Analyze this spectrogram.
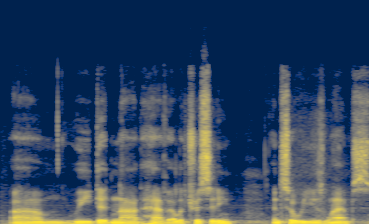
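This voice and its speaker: Using vocal fry, a man with a fairly low pitch speaks at a moderate pace. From Ghana, Kumasi, moved to the Bronx at 14. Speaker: university administrator. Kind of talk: interview testimony. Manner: hesitant, many fillers.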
